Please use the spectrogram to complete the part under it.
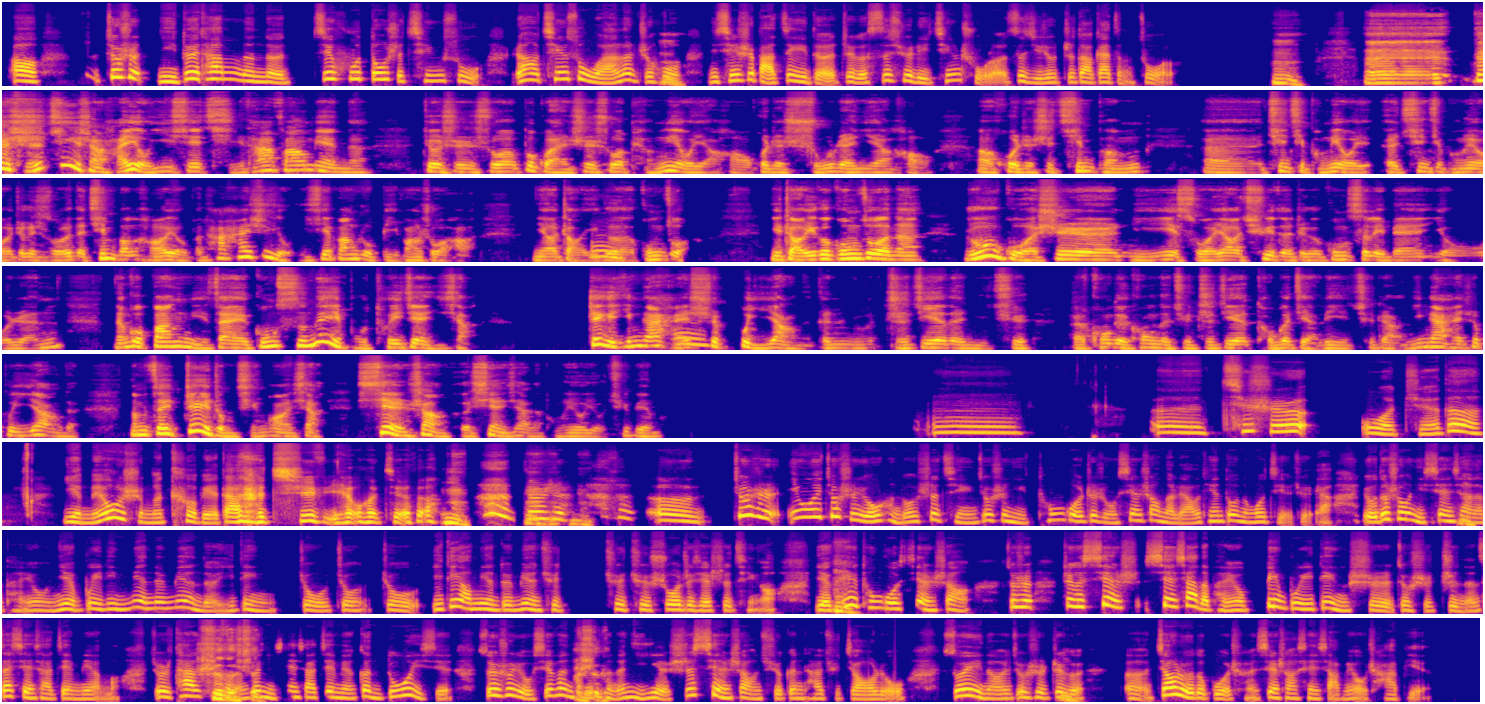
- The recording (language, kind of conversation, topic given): Chinese, podcast, 你怎么看线上朋友和线下朋友的区别？
- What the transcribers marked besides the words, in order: other background noise; lip smack; laughing while speaking: "区别，我觉得。就是"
